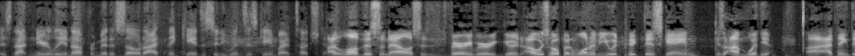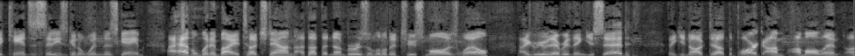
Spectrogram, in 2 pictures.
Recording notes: Live from East River 9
